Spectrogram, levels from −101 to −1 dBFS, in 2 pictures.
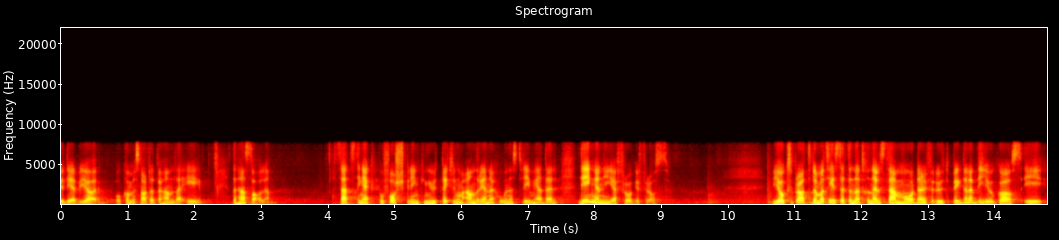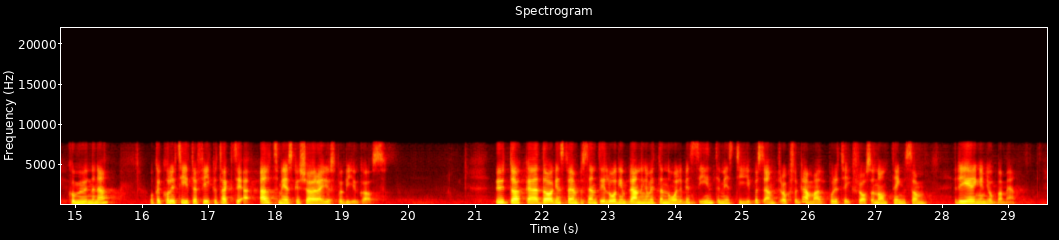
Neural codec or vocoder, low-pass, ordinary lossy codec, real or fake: codec, 16 kHz, 0.7 kbps, FocalCodec; none; none; fake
